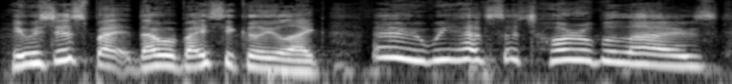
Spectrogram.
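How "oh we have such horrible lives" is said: high mock English accent; fake English accent. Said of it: "with their faux English accents".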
